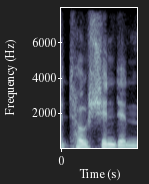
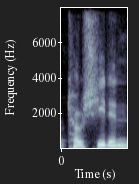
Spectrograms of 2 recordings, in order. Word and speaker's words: Toshinden: Uh, I saw Battle Arena Toshinden or Toshiden, depending on how you want to pronounce it, at a demo unit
